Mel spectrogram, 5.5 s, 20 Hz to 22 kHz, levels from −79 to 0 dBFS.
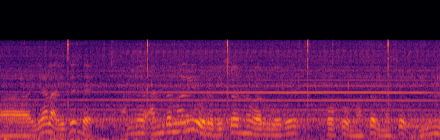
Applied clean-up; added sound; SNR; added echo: none; Wind instrument, woodwind instrument + Camera; 2 dB; none.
